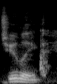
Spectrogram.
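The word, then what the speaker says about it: July: Welcome, Julie. I'm doing my very best to remember that Julie, which is spelled J-U-L-Y in this case, is pronounced Julie.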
